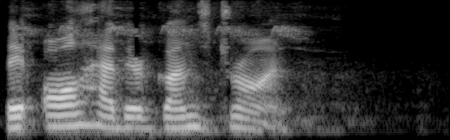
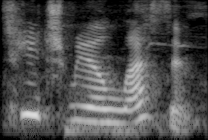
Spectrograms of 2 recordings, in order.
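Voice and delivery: challenging; 7 semitones higher than usual. A narrator's reading. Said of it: "he challenged".

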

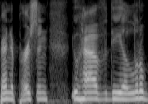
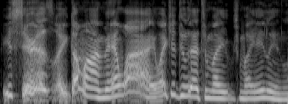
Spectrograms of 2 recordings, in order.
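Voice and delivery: higher, whining protest at his brother; playfully imitating a fed-up kid, pitched up; mock whiny kid; 5 semitones higher than usual. Elliot scolding his brother over the alien, high mock whine. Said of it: "He's like".

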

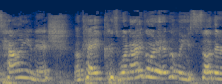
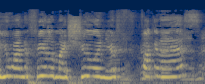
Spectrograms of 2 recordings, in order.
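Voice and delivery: raised, mock-angry imitation of dad; threatening father; 4 semitones higher than usual. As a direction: play an irate Italian father's threat. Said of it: "He's gonna ask you".

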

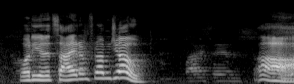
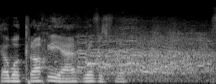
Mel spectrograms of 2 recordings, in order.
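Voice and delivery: lower, slow, drawn-out mock-posh Crocky with a laugh; "Crocky" said lower and slowly, sending up Crosby airs; 10 semitones lower, 8 dB quieter, slower than usual. Teasing Crosby folk for acting rough, slow lower mock-posh voice. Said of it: "stop acting like".

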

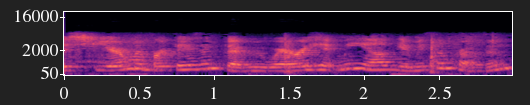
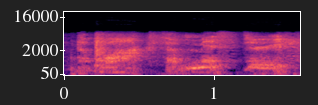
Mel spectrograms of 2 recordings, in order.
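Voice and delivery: spooky whisper; 6 dB louder than usual. Pretend. Dramatic reveal of mystery box.

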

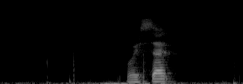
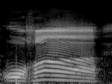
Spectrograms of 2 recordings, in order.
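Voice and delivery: shocked exclaim; 9 dB louder than usual. Real, not acted. Shocked at a game moment.

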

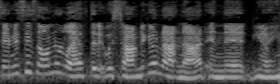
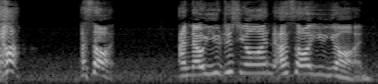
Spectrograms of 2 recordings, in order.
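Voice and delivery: triumphant; 5 semitones higher, 10 dB louder than usual. Acted. Catching pigeon yawning.

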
